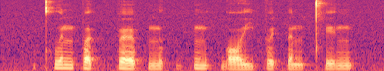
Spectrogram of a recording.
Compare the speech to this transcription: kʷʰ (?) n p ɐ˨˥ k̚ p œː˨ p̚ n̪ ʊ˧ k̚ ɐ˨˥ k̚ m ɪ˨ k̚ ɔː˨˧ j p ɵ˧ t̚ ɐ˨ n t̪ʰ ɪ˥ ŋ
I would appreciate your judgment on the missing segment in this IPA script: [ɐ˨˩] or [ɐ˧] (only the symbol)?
ɐ˧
